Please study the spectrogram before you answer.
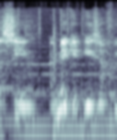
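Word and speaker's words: سين: And the way you pronounce this letter is the same way you pronounce the word seen in English.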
